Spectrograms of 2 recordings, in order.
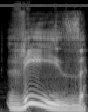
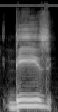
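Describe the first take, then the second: First: It begins with a soft th sound. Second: It begins with a hard, d-like sound. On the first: The speaker calls it right. "We're sticking out the tongue" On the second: The speaker calls it wrong. "We don't say these"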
